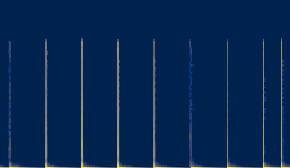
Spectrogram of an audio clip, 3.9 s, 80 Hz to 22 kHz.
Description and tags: track12 kick
part of kicks set
electronica, kick, drum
